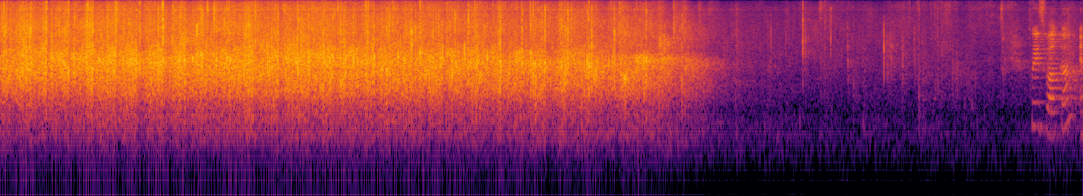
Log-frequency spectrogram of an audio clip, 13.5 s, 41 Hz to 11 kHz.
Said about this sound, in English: Class of 2026, please join me in giving Sean a strong round of applause.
